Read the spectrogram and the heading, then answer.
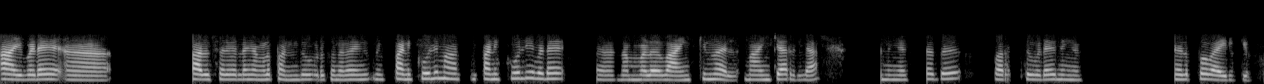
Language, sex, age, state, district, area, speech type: Malayalam, female, 30-45, Kerala, Idukki, rural, conversation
